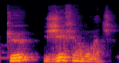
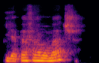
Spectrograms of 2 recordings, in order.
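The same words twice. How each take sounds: First: "j'ai" stressed, then a slow falling close. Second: "il a pas fait un bon match" left open on a rising tune; contrastive first half. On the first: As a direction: lean on "j'ai" and slow right down to land the contrast. Opposes own match to opponent's. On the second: Opposes opponent's match to his own. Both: Real, not acted.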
